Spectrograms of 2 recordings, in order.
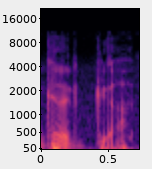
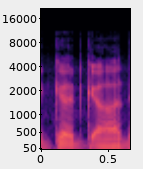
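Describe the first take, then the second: First: Higher, lightly acted quote; pitched-up mock reaction; mock exclamation. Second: Said in the usual way. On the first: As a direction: imitate a cartoon character's exclamation. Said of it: "and he's like".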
